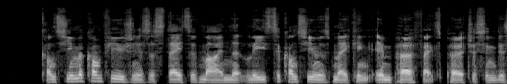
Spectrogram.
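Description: Throughout, s sounds are gritty and lispy, likely HE-AAC compression near 24 kbps rebuilding treble. A spectrogram shows blocky, copied bands above a sharp crossover.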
